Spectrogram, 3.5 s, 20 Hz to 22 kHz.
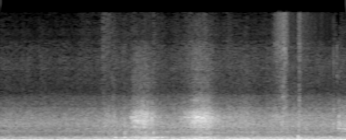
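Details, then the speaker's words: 2008 Mercedes S63 with 64,000 km, hot at idle after topping up low hydraulic pump fluid (leaking from suspension): smooth even low rumble, the earlier pump complaint noise now gone. "okay done let's heat it now now it's supposed to be fine"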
